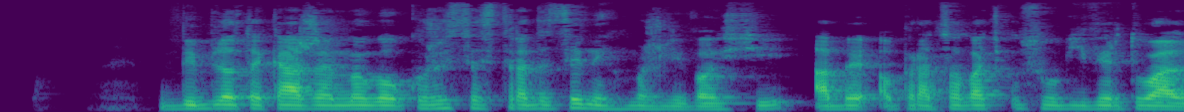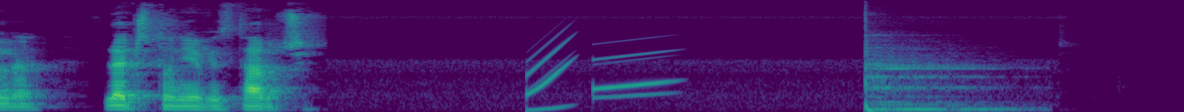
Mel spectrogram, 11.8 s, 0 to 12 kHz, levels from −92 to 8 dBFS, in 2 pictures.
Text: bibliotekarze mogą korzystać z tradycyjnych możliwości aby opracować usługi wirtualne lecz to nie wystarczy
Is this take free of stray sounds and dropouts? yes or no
no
